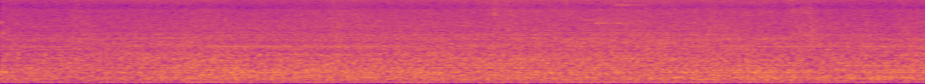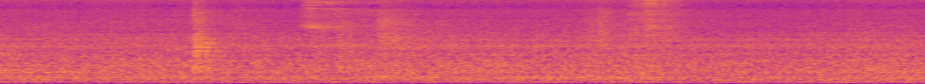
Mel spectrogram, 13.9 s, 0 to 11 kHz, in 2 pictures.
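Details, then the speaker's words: 350 W fridge compressor tested with relay and direct feed, barely runs and only weak air comes out: heavy steady low hum with rough rattly undertone, never settling into a clean run; mechanically jammed. "চলে না ওষুধ করে বাতাস হালকা বেরোয়, জাম হয়ে রয়েছে,"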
